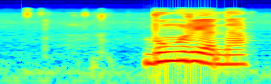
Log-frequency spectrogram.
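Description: A narrator's voice: a short pause with a few faint clicks, then one drawn-out spoken word about a second in.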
